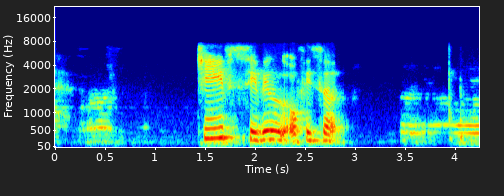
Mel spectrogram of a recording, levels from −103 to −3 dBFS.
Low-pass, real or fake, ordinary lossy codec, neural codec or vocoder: 7.2 kHz; real; Opus, 24 kbps; none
